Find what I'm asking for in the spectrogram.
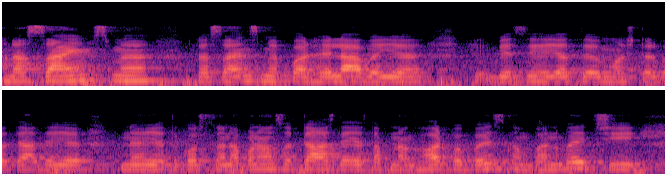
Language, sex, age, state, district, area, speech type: Maithili, male, 18-30, Bihar, Saharsa, rural, spontaneous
